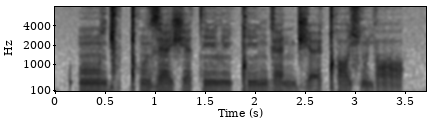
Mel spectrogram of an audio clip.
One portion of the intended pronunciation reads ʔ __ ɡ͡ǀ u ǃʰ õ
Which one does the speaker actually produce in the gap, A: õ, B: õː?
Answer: B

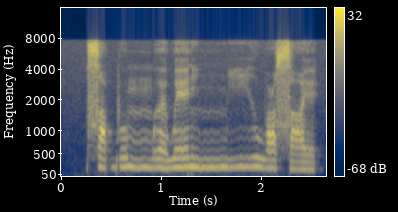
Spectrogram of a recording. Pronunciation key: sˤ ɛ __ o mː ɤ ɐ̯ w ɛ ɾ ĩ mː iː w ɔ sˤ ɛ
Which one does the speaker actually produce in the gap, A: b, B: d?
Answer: A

